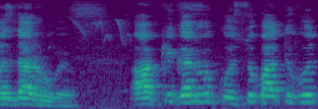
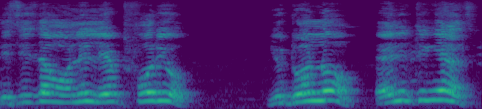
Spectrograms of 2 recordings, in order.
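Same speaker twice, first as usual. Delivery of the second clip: very slow, a little higher; slow English quote; 4 semitones higher, much slower than usual. Retold or imitated. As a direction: spell out each word for the class. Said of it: "बस उन्होंने ऐसा बोला है।".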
